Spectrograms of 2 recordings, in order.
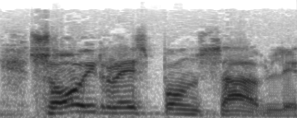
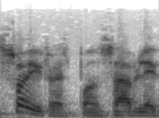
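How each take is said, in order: First: It is said warmly, full of feeling. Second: It is said flatly, without feeling. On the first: The speaker calls it right. "dice soy responsable, emociónelo" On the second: The speaker calls it wrong. "no dice soy responsable"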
